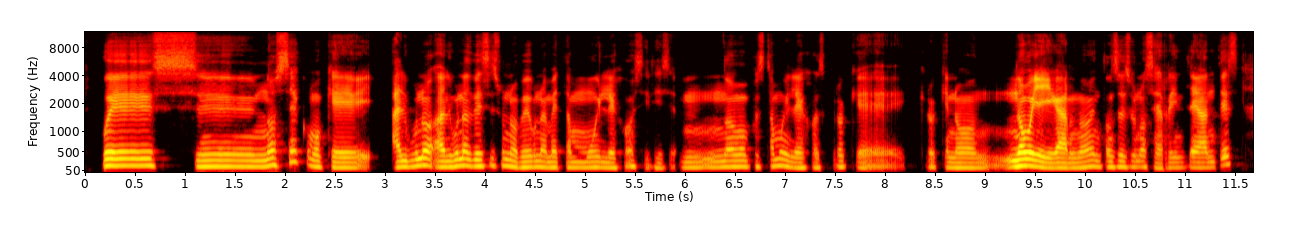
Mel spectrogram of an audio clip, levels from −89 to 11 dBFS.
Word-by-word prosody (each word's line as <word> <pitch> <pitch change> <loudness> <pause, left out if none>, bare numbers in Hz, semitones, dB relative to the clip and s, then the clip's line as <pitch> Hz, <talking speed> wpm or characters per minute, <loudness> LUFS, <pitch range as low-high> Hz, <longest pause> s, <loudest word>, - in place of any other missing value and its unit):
pues, 165 0 +3
eh, 145 0 +1
no 155 +5 +1
sé, 255 +10 -2
como 145 - -4
que 120 -1 0
alguno 150 +6 +2
algunas 155 +4 +2
veces 155 +1 -2
uno 155 -4 0
ve 130 +1 0
una 135 0 -2
meta 125 0 -4
muy 125 +1 -3
lejos 120 +4 -5
y - - -16
dice: 115 0 -13
"Mm, 125 +1 -5
no, 140 +1 -1
pues 140 -2 -9
está 150 +2 -9
muy 160 -2 -1
lejos, 120 -1 -5
creo 140 0 -9
que - - -8
creo - - -10
que 125 - -11
no 120 -1 -1
no 155 +2 +3
voy 160 -2 +9
a - - +7
llegar", 120 -1 +5
¿no?, 120 +3 -1
entonces, 140 -2 -5
uno 135 0 -6
se 115 -4 -6
rinde 120 +2 -3
antes. 155 +11 -3
140 Hz, 195 wpm, -21 LUFS, 125-155 Hz, -, voy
